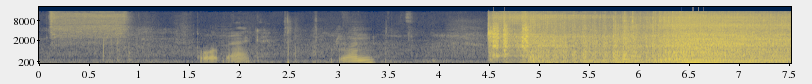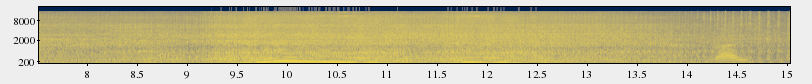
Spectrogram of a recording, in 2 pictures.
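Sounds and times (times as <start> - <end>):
motorcycle engine revving: 4.5 - 15.0.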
